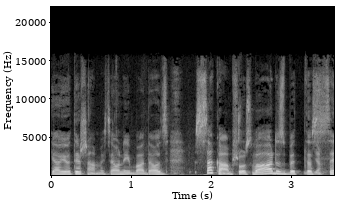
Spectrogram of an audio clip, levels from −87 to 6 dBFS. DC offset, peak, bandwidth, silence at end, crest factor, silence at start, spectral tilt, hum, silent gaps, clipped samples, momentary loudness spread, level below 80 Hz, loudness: under 0.1%; -2 dBFS; 16 kHz; 0 s; 16 dB; 0 s; -4.5 dB/octave; none; none; under 0.1%; 7 LU; -36 dBFS; -17 LUFS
